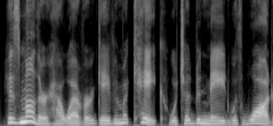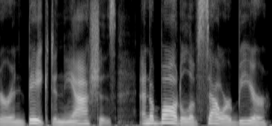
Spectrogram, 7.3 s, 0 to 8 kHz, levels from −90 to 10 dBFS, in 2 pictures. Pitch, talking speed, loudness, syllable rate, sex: 190 Hz, 200 wpm, -17 LUFS, 4.5 syllables/s, female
